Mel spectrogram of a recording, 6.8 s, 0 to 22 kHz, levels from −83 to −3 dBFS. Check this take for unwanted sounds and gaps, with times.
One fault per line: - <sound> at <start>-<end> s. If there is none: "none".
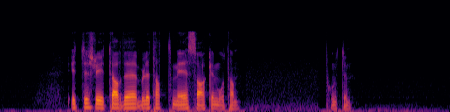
none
